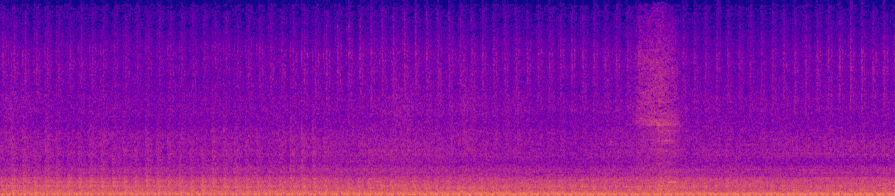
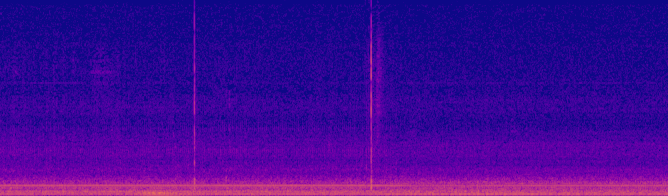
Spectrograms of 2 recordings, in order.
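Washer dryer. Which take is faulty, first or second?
first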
